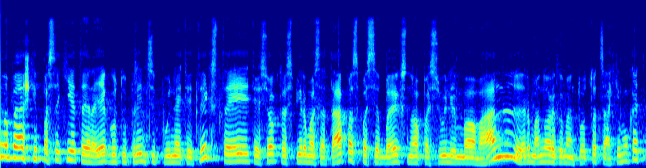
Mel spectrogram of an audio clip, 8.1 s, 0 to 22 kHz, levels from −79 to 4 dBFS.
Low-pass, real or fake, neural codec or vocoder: 14.4 kHz; real; none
